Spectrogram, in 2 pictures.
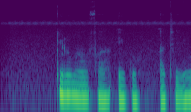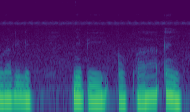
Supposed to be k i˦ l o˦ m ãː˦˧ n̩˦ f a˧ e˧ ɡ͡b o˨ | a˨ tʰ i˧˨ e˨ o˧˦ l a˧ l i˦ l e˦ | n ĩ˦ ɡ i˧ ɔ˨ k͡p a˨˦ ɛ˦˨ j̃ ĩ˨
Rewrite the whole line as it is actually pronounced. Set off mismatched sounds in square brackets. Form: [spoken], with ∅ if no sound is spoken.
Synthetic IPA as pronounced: k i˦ l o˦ m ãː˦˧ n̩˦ f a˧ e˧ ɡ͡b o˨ | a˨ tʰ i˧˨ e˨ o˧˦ [ɾ] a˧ l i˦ l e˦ | n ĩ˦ [b] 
